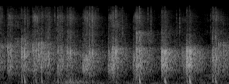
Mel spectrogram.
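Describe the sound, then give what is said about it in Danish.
An audience claps in response to a question at a talk on brain technology: many short, uneven claps in loose bursts, moderately quiet, with no voices. “Og I kan jo lige klappe en gang, hvis I har det.”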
